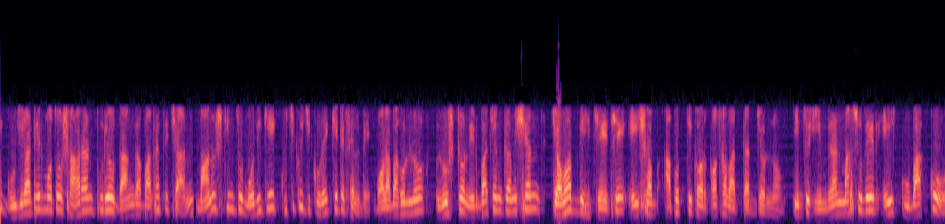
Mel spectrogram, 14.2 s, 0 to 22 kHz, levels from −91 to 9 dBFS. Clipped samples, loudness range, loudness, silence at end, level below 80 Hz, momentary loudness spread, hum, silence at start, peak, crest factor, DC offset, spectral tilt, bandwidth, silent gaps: under 0.1%; 4 LU; -18 LUFS; 0 s; -70 dBFS; 8 LU; none; 0 s; 0 dBFS; 18 dB; under 0.1%; -8 dB/octave; 4.4 kHz; none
